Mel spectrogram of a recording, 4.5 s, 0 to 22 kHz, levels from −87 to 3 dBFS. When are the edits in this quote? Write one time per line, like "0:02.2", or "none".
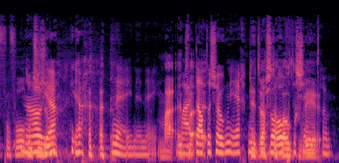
0:01.5

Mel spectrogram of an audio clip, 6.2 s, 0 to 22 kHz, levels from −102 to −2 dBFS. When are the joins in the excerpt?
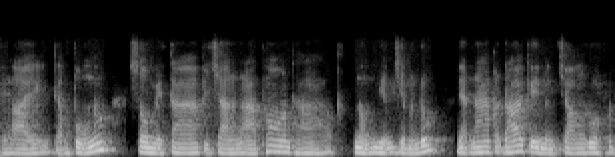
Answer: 0:04.5

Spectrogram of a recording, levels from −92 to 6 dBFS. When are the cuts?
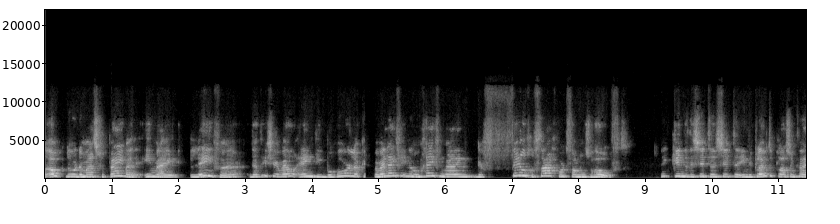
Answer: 0:04.8

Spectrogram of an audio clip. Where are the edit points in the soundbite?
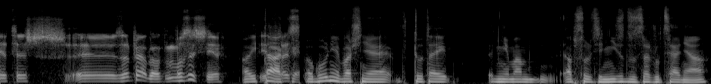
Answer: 0:03.0
0:04.9

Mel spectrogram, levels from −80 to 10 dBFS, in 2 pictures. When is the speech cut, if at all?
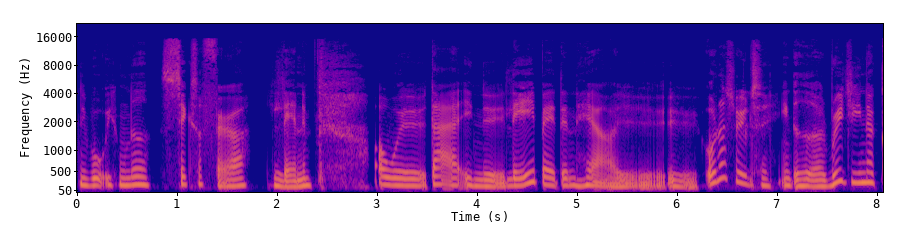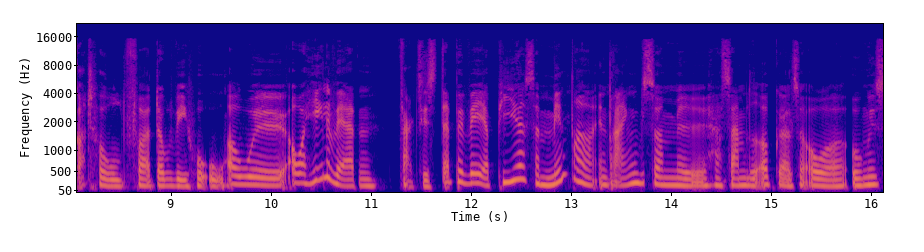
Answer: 0:09.5
0:13.7

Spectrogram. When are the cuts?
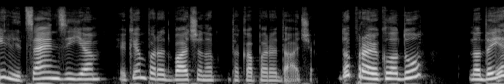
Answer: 0:01.1
0:03.2

